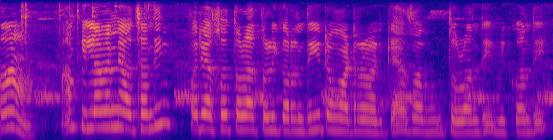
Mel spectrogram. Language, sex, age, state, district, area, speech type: Odia, female, 60+, Odisha, Jagatsinghpur, rural, spontaneous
